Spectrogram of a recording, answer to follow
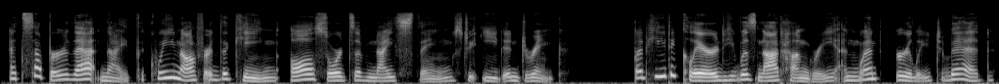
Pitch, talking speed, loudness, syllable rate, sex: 200 Hz, 180 wpm, -19 LUFS, 4.1 syllables/s, female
